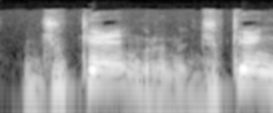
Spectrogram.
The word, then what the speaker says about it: 受験: 주갱 그러면 수험 또는 시험이라는 말이고요. 앞에 발음 주가 짧다라는 거 체크를 해두시고 다음에 나오는 게 상당히 중요한 게 나왔습니다.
